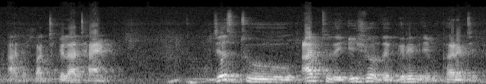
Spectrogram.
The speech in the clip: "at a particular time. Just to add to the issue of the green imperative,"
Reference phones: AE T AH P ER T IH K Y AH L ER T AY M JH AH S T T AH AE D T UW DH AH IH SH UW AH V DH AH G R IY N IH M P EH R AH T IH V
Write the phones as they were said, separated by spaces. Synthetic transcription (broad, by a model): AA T AH P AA T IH K Y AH L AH T AY M JH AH S T T AH D T UW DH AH IH SH UW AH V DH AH G R IY N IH M P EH R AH T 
